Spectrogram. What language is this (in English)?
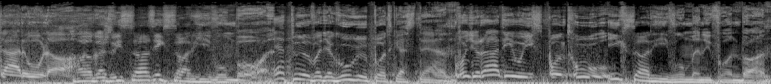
Hungarian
